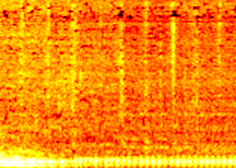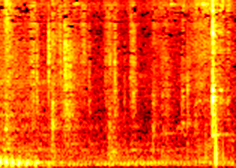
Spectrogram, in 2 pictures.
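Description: A vehicle engine running with a fast, even pulse, loud at first and fading away over the first few seconds. A sharp click comes near the end.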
